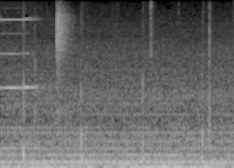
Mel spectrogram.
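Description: Elevator beep, a single high steady tone that ends in the first half second, followed by the steady low hum of the elevator cabin with a few faint ticks.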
